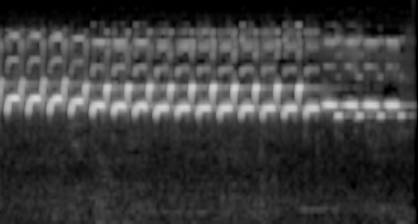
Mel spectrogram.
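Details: Russian canary singing in competition, a dense continuous trill of rapid bright notes ending in smoother warbles, with a low murmur of voices in the background.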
